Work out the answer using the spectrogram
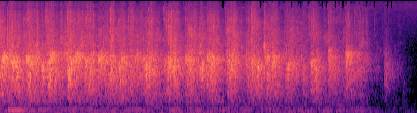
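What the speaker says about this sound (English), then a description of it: "Ladies and gentlemen, another round of applause," Audience applause at a workshop ceremony, dense sustained clapping from a crowd that carries on for several seconds, then thins and fades out near the end.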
